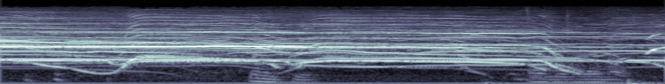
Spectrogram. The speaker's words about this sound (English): We got the lady screaming and everything.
